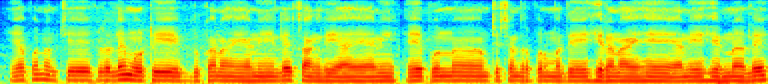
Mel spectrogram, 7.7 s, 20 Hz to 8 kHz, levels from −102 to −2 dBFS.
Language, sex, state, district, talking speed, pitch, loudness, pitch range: Marathi, male, Maharashtra, Chandrapur, 170 wpm, 105 Hz, -15 LUFS, 105-115 Hz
